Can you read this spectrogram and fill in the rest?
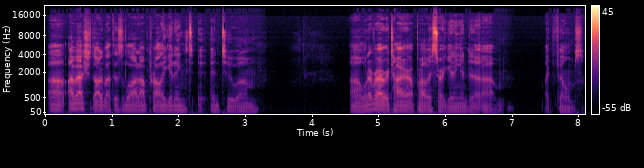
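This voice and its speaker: A young man chatting casually as a podcast guest, easygoing and trailing off softly at the ends of his thoughts. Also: fairly low pitch, a little fast, clear, resonant tone. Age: young adult. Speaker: podcast guest, rodeo rider. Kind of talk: casual interview chat.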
